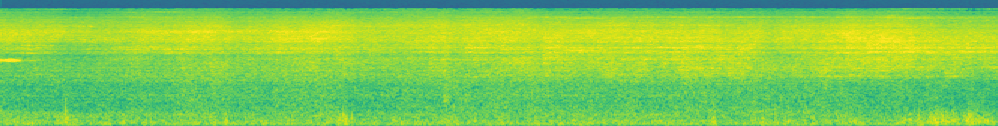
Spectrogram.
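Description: Union Pacific freight train rolling past: a steady rumble of wheels on rail. A brief high tone sounds right at the start.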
